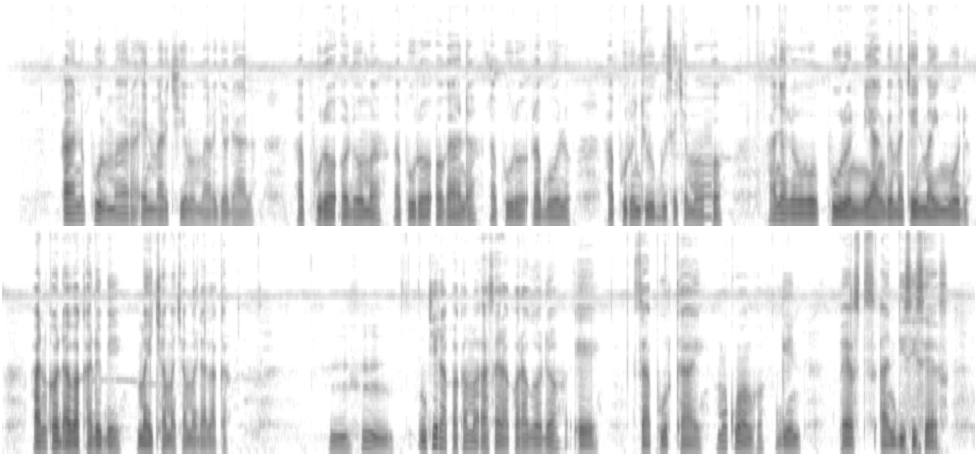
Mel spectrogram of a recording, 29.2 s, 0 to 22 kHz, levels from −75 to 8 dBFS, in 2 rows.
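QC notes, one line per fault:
10.52–10.64 s, system hang loop: right after "apuro njugu seche" the audio freezes on one 5.33 ms slice, which fits a 256-sample buffer, repeated 22 times into a steady 188 Hz buzz. About a tenth of a second of audio is lost. Unlike a dropout, it never goes silent.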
